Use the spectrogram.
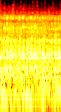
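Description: Tractor engine running on a farm field, a steady mid-pitched drone with a faint knocking texture, close and continuous for under a second with no voices.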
